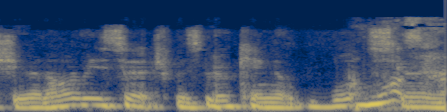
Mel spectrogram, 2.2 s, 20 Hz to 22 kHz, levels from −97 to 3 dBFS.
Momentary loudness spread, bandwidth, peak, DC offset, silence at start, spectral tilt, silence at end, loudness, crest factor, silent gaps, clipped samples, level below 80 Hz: 5 LU; 13 kHz; -10 dBFS; under 0.1%; 0 s; -6 dB/octave; 0 s; -23 LUFS; 14 dB; none; under 0.1%; -64 dBFS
